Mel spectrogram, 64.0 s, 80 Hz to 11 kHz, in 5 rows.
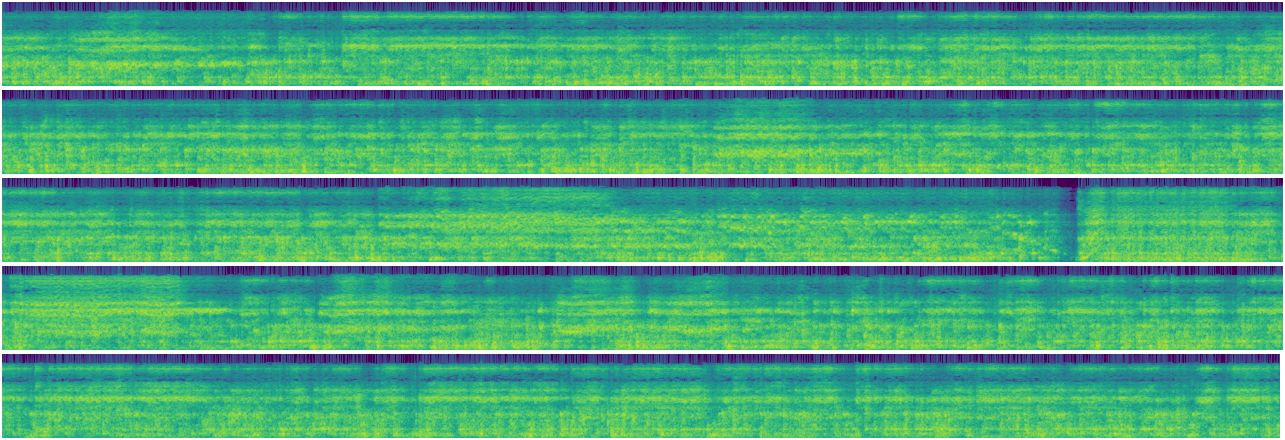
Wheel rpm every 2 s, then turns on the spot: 230, 230, 230, 230, 230, 230, 230, 230, 230, 230, 220, 230, 230, 230, 230, 210, 210, 180, 140, 220, 220, 230, 230, 230, 230, 230, 230, 230, 230, 230, 230, 230.
none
